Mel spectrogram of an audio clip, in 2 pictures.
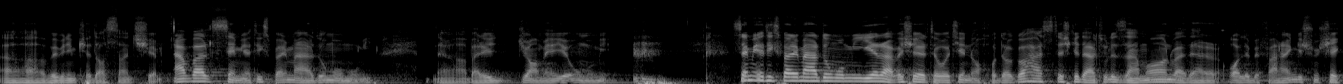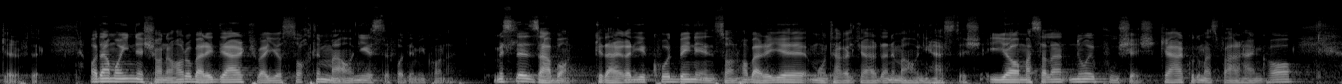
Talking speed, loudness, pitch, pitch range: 160 wpm, -31 LUFS, 95 Hz, 85-115 Hz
